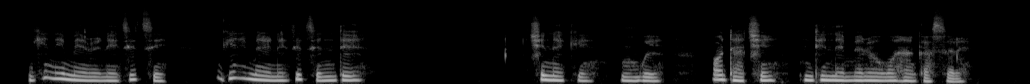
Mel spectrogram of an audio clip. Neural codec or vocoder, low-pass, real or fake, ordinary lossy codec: vocoder, 44.1 kHz, 128 mel bands every 512 samples, BigVGAN v2; 14.4 kHz; fake; none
